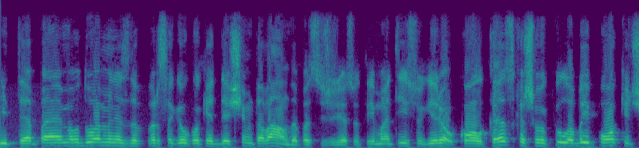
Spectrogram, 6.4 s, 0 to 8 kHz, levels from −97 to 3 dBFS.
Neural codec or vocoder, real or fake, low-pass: none; real; 7.2 kHz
